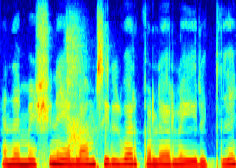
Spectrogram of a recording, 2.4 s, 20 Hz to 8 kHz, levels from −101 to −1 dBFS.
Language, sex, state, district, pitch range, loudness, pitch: Tamil, female, Tamil Nadu, Nilgiris, 225-245 Hz, -10 LUFS, 230 Hz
